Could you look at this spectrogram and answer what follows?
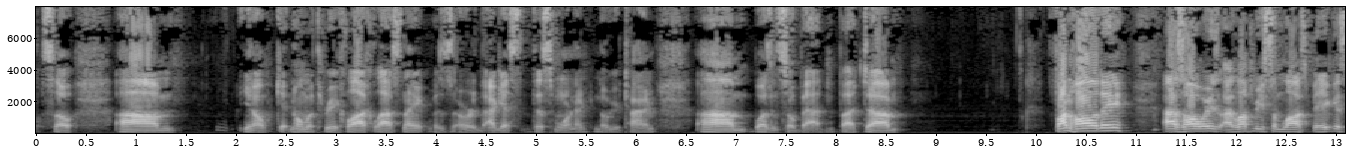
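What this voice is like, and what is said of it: Congested voice from a cold. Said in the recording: “tell by my voice, I don't have my usual smooth, silky NPR voice. ... caught a cold ... a little congestion”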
